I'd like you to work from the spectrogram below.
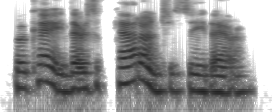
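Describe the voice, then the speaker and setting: A woman speaks with a German accent. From Germany. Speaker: energy healer. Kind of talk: guided meditation; masterclass talk. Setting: Instagram live stream. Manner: hesitant, many fillers.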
